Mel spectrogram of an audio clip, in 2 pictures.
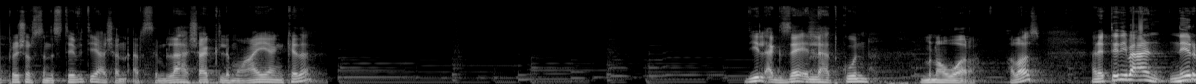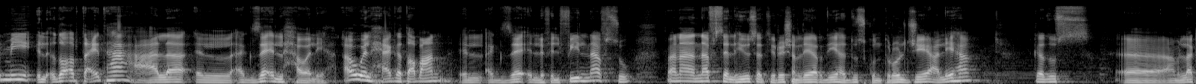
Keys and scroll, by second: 4.5 space, 7.1 z, 7.3 space, 7.6 z, 10.0 space, 10.6 z, 15.2 space, 15.9 z, 20.5 ctrl+j.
